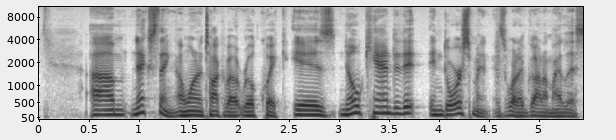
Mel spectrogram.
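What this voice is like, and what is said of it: Slightly hoarse voice. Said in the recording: “You can hear my voice is getting hoarse already”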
